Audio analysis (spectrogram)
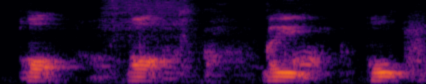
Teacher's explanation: banyak ya yang pertama ada huruf qof nah huruf qf itu keluarnya dari pangkal lidah dekat dengan kerongkongan ah berarti pangkal lidah itu ujung lidah yang dalam dekat kerongkongan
